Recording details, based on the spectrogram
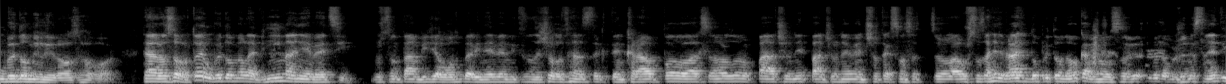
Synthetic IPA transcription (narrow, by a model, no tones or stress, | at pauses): uʋɛd̪ɔmiliɾɔzɦɔʋɔ̰ɾ | t̪ɛɾɔzɦɔʋɔɾt̪ɔjɛuʋɛd̪ɔmɛlɛːʋɲiːmaɲɪɛʋɛt͡sḭ | uʃsɔmt̪amʋiɟɛlɔd̪bɛɾiɲɛʋɪɛmit̪sɔmzat͡ʃald̪ɔt̪ɦat͡st̪akt̪ɛnkɾaʊpɔaksat̪aːmɾɔzɦɔʋɔɾpaːt͡ʃilɲɛpaːt͡ʃilɲɛʋɪɛmt͡ʃɔt̪aksɔmsatɔlauʃsɔmsaɦɲɛɟʋɾaːcilˠd̪ɔpɾiːt̪ɔmnɛɦɔkamiɦɔsɔmɛuʋɛd̪ɔmilˠʒɛzmɛsaɲɛd̪i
